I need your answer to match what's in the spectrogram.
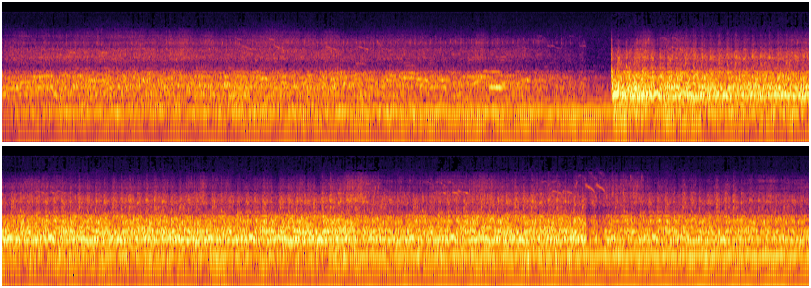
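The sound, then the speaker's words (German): The engine of a motor launch belonging to an Italian ship drones steadily with a deep, continuous hum and rough mechanical churn, stepping up abruptly in loudness partway through and then holding that level without pause. “Du weißt doch, das ist ein italienisches Schiff. Und die Barkasse gehört zu dem Schiff.”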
